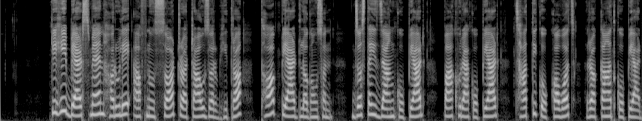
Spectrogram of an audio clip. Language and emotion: Nepali, neutral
